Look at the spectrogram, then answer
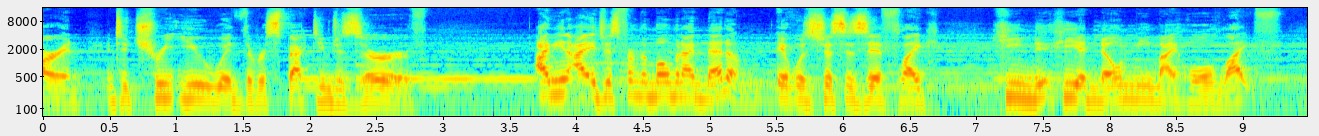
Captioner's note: none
